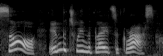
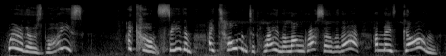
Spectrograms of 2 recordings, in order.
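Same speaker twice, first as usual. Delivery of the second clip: higher, anxious mother searching; worried mum; 8 semitones higher than usual. Acted. Mother looking for her lost boys, worried.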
